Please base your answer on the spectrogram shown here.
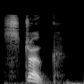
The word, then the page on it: stroke: anglais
